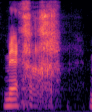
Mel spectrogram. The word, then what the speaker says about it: minchah: The Hebrew word that is translated grain or meal or cereal or meat here is the word minchah, M-I-N-C-H-A-H. And actually, to pronounce this Hebrew word, you almost have to pronounce to clear your throat. It's mechach, mechach. That's the way it's pronounced.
